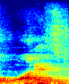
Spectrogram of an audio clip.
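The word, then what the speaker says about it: honest: लेकिन यहाँ पे चूंकि प्रोनाउंसिएशन जो हो रहा है वो ऑनेस्ट हो रहा है। इसको क्या पढ़ेंगे, ऑनेस्ट पढ़ेंगे। तो जब भी आप ऑनेस्ट पढ़िएगा, इसका प्रोनाउंसिएशन ऑ हो रहा है, ऑनेस्ट हो रहा है, वॉवेल हो रहा है, तो इसके पहले हम क्या लगाएंगे, एन लगाएंगे।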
